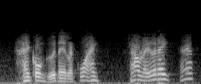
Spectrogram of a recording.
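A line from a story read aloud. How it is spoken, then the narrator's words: Shouted. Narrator (Vietnamese): tiếng quát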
